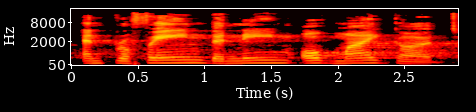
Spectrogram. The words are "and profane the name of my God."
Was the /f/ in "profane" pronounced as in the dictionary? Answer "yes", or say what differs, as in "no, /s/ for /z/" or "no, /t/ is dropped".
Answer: yes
